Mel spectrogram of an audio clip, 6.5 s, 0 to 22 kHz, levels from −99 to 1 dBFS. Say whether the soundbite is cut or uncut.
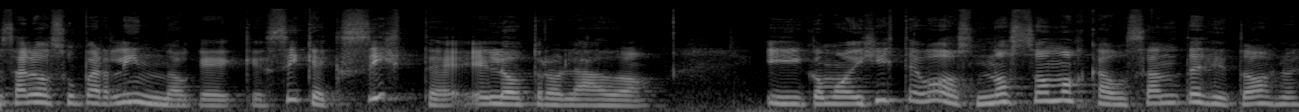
uncut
